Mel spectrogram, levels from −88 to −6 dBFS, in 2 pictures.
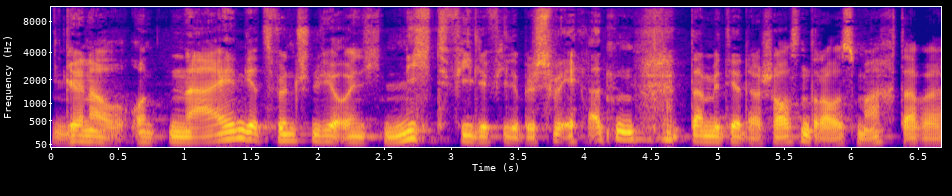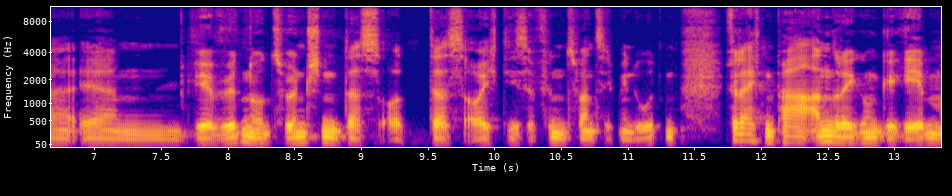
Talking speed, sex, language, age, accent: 155 wpm, male, German, 50-69, German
